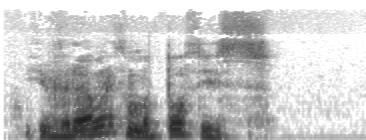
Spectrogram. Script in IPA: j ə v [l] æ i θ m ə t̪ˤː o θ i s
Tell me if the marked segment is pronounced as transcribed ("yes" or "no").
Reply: no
